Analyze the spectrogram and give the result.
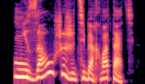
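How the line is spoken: Snapped back. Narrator (Russian): огрызнулась в ответ

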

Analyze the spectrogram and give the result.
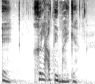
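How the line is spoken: Whispering. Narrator (Vietnamese): Xuân thì thầm nói

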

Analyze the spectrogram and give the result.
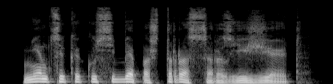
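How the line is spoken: Through clenched teeth. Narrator (Russian): процедил Смертин

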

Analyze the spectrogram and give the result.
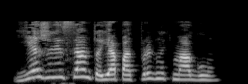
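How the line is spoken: Barking shout. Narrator (Russian): гаркнула я

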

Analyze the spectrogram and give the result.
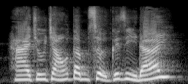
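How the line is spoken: Laughing loudly. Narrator (Vietnamese): ông cười to

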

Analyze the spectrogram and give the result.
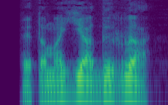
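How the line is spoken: Irritated. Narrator (Russian): раздраженно сказал

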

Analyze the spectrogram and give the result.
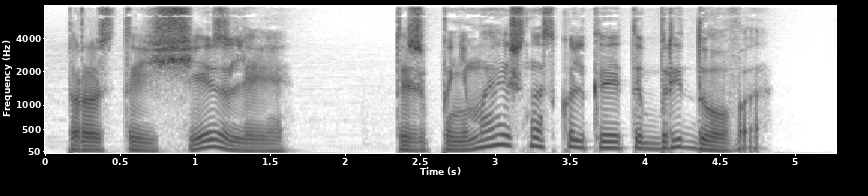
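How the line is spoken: Forced calm, restrained. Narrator (Russian): Герцог старался говорить спокойно и сдержанно

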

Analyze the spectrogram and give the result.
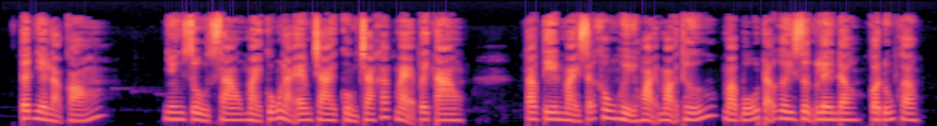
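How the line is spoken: Manic laughter. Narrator (Vietnamese): Thành đột nhiên lại cười phá lên như một thằng điên

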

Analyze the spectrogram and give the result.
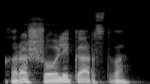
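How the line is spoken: Grumbling to himself. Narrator (Russian): проворчал про себя Захар

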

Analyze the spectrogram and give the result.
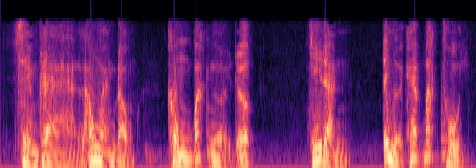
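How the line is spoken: Lowered voice. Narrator (Vietnamese): Chu Bá Thông hạ giọng nói

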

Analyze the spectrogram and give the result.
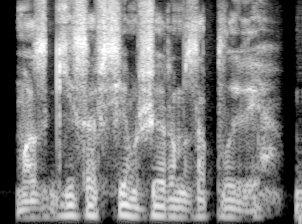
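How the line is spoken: Grumbling. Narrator (Russian): буркнул Борька

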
